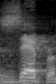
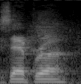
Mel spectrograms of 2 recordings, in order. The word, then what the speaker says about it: zebra: a little look at Zebra muscles in Arizona right and that is the right way to say it zebra by the way not zebra just so you know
